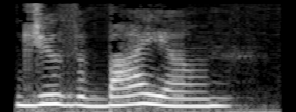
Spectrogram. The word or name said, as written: juvabione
